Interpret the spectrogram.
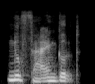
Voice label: "newfangled", Indian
